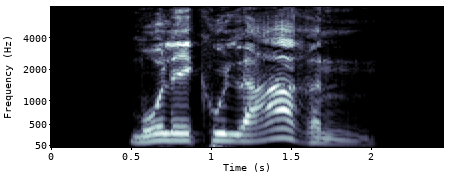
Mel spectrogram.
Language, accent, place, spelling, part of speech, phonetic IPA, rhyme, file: German, Germany, Berlin, molekularen, adjective, [molekuˈlaːʁən], -aːʁən, De-molekularen.ogg
- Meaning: inflection of molekular: 1. strong genitive masculine/neuter singular 2. weak/mixed genitive/dative all-gender singular 3. strong/weak/mixed accusative masculine singular 4. strong dative plural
